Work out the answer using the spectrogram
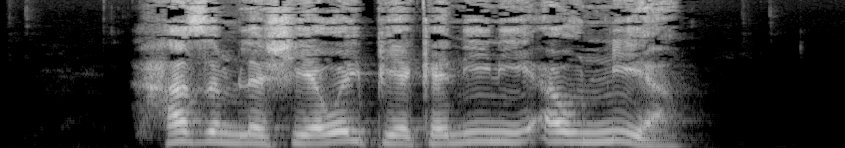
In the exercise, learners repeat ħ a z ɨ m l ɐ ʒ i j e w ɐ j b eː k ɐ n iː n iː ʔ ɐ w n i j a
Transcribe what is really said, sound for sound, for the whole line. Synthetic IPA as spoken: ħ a z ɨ m l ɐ ʃ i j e w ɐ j p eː k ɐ n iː n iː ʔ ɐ w n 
